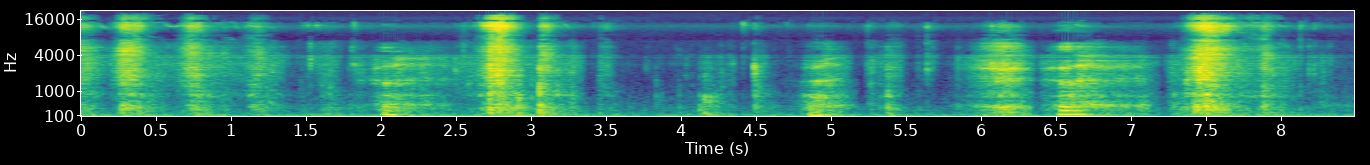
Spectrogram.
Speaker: All I've been able to do all day is surrender to these tremendous sneezes. They take over my whole body. My whole body just quivers.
